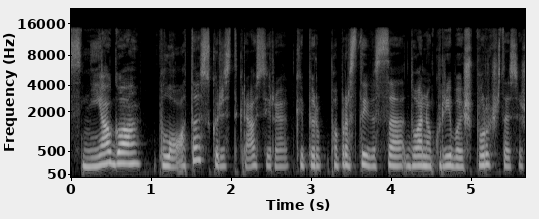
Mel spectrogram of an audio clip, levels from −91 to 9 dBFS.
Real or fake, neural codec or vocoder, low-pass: real; none; 14.4 kHz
